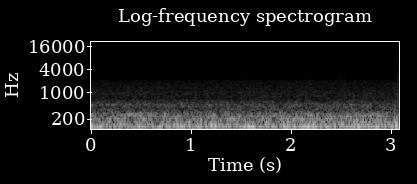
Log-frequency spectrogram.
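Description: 2024 Lexus NX 250 Premium on the move, a low, even road rumble and engine hum heard from inside the cabin, steady and unbroken.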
